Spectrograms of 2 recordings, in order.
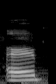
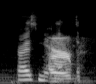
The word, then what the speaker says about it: herb: British and you say herb and they say herb herb wild wall herb yeah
